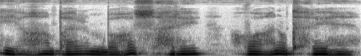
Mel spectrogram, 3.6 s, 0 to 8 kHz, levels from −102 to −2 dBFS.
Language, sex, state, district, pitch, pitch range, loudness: Hindi, male, Mizoram, Aizawl, 135 Hz, 125-140 Hz, -12 LUFS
